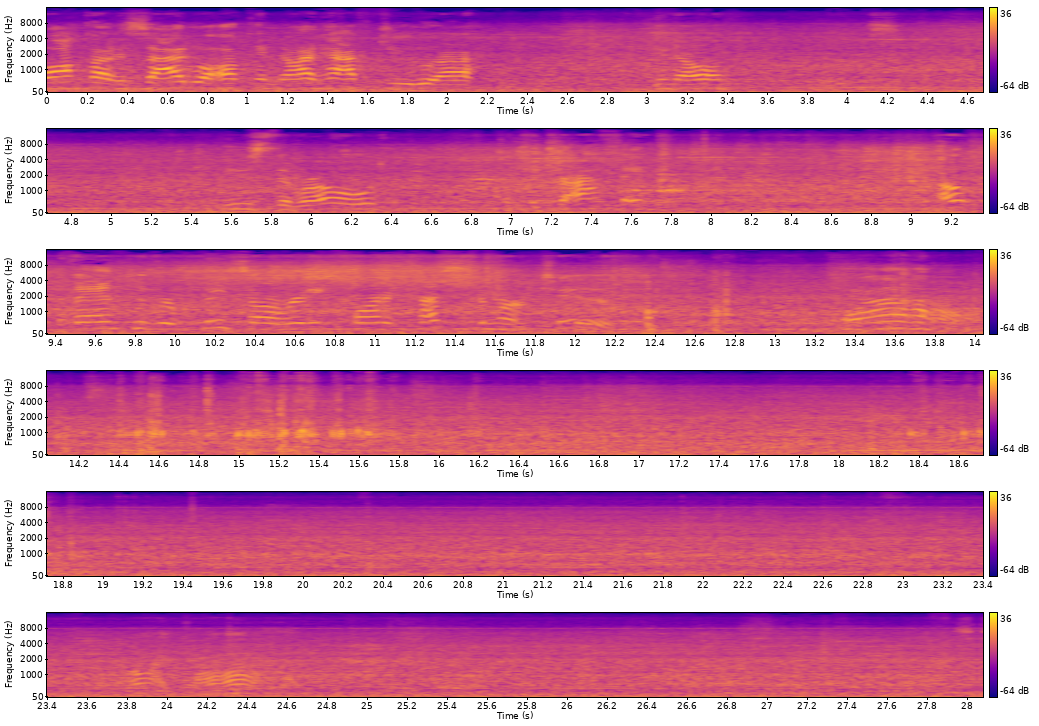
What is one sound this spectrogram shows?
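City traffic rumbles steadily in the background outdoors.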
